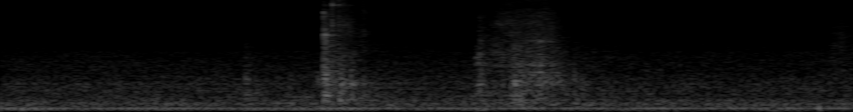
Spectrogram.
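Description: Faint handling noises of small pistol parts being fitted into a Glock polymer frame: a light click, then two short scraping rustles, over a steady low hum.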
